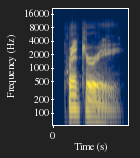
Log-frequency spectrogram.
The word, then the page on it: printery: American English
